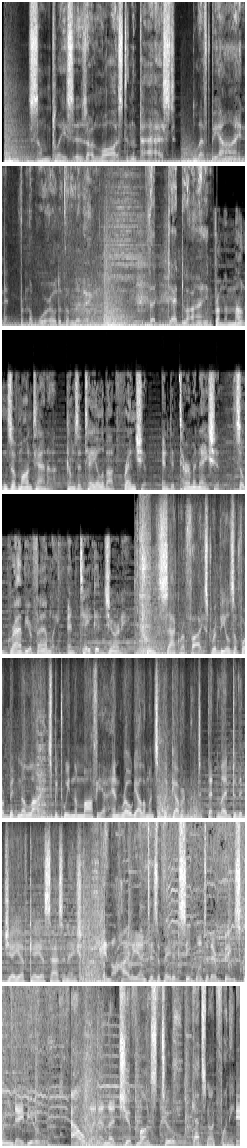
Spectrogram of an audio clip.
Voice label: trailers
